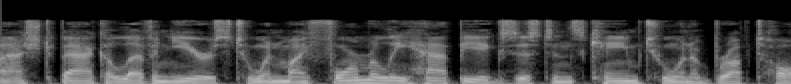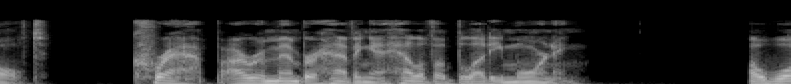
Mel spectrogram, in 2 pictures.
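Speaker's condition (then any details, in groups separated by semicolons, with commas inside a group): No condition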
